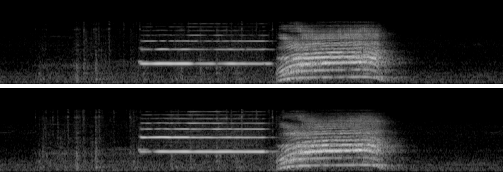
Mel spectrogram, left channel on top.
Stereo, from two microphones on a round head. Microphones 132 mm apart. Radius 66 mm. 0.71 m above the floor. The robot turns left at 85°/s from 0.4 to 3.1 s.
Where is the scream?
35° left (ahead or behind), 1.2 m; by 3.9 s 30° left (ahead or behind), 1.2 m.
